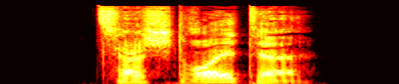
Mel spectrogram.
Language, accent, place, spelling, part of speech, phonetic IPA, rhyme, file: German, Germany, Berlin, zerstreute, adjective, [t͡sɛɐ̯ˈʃtʁɔɪ̯tə], -ɔɪ̯tə, De-zerstreute.ogg
- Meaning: inflection of zerstreuen: 1. first/third-person singular preterite 2. first/third-person singular subjunctive II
